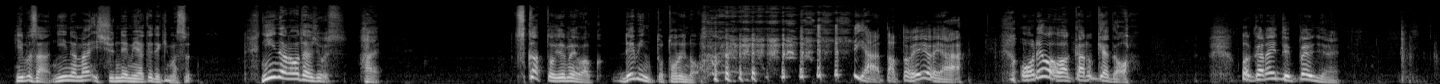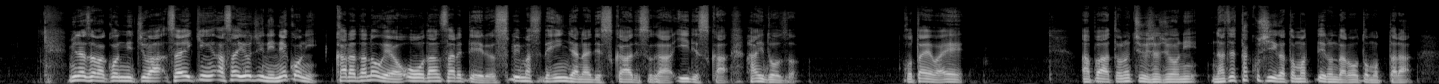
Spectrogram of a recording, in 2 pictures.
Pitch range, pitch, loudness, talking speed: 120-185 Hz, 155 Hz, -19 LUFS, 320 characters per minute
